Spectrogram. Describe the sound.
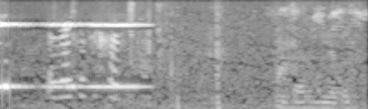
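A strange noise from the caller's end of a phone line sounds as two steady, high electronic tones that hold under a faint voice for over a second, then stop while talk continues.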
